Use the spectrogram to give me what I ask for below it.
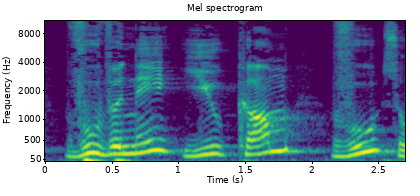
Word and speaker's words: vous: Vous venez, you come, vous. So we don't pronounce the letter S at the end, but we are going to pronounce it because we've got a liaison with vowels and mute H.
